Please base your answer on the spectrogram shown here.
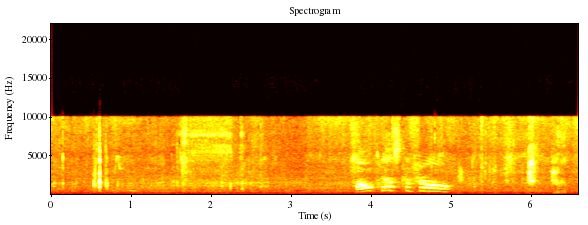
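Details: Miniature Dachshund puppy Junebug and her sister Lil-bit, dressed as killer bees for Halloween, play-fighting on a playdate: a brief cluster of short, high, wavering whines and yips midway, amid soft scuffling and rustle.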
